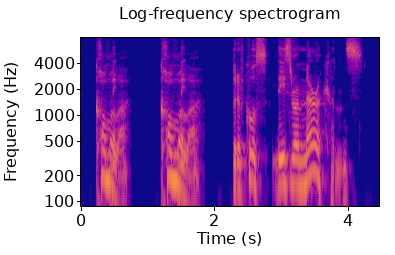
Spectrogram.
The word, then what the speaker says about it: Kamala: Kamala Harris, Kamala Harris, Kamala Harris. American commenters have tried to help Alistair and Rory out. So what all the explainer says that you have to pronounce it like comma. Kamala.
